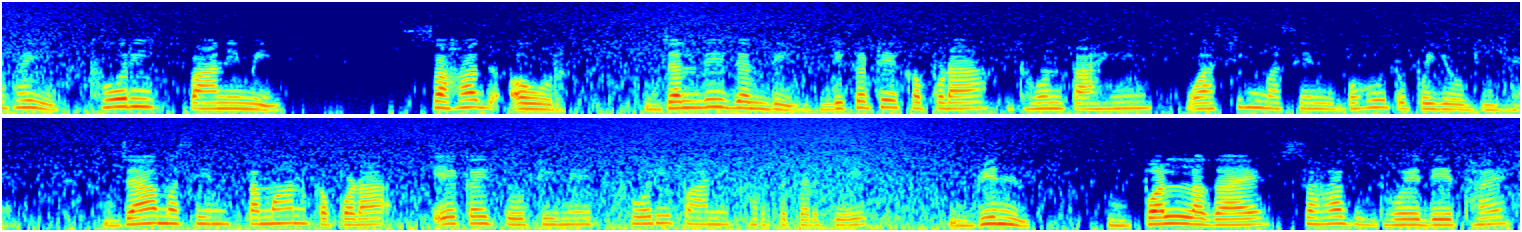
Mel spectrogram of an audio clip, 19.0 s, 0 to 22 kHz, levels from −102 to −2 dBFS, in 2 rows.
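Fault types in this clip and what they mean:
Overdone noise removal: a noise reduction stage was pushed far too hard, so any frequency band whose level sat close to its noise estimate was pulled down steeply or shut off entirely, and the softer parts of the speech fell below that threshold along with the noise. Across the whole clip the background collapses to an unnatural near-silence dotted with chirping specks.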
